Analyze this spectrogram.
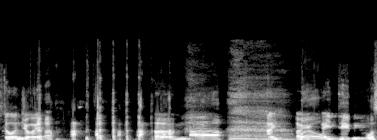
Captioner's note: laughing together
